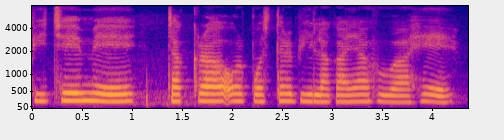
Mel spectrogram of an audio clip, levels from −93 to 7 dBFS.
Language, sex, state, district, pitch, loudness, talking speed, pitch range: Hindi, female, Arunachal Pradesh, Papum Pare, 205 Hz, -16 LUFS, 125 wpm, 195-215 Hz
